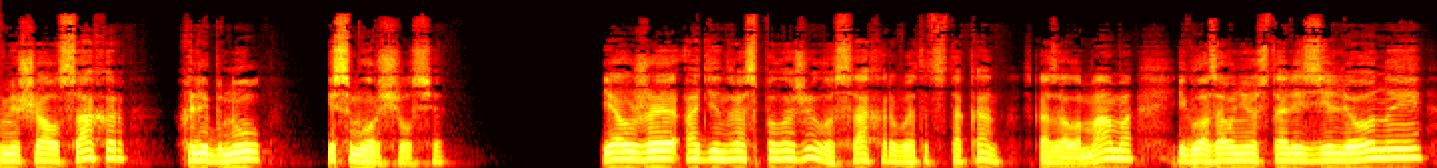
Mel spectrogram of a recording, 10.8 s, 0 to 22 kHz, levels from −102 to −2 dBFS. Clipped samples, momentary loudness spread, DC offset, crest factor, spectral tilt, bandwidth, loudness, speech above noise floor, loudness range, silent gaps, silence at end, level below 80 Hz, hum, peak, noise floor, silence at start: under 0.1%; 10 LU; 0.3%; 14 dB; -6 dB/octave; 16 kHz; -17 LUFS; over 74 dB; 3 LU; none; 0.15 s; -48 dBFS; none; -4 dBFS; under -90 dBFS; 0 s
